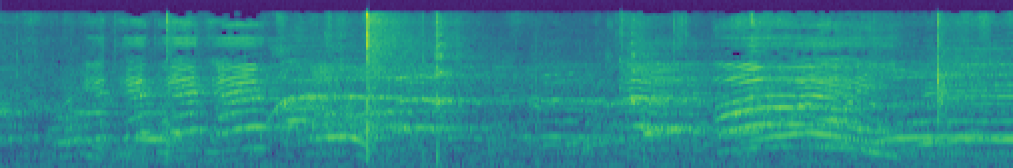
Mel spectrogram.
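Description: Badminton play: athletic shoes squeaking on the rubber court mat in short, bending chirps, with a few sharp racket strikes on the shuttlecock.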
